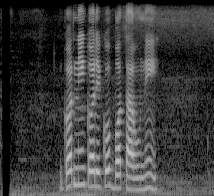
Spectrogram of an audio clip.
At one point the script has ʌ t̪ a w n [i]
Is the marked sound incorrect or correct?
incorrect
